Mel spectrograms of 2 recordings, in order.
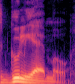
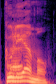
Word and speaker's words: DeGuglielmo: which when you see that Dave DeGuglielmo, Guglielmo. I don't think you pronounce the G. I think it's Guglielmo. – Guglielmo.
